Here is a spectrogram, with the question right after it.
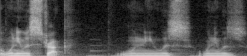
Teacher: the n has to be there as the w is releasing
